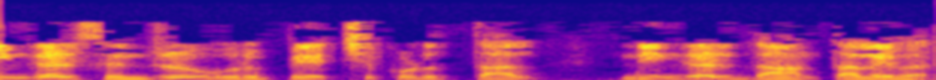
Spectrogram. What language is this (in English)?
Tamil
